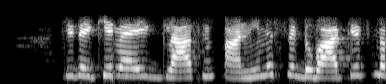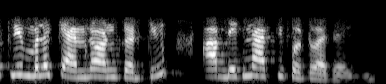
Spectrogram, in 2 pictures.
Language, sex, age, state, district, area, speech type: Hindi, female, 30-45, Madhya Pradesh, Balaghat, rural, conversation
